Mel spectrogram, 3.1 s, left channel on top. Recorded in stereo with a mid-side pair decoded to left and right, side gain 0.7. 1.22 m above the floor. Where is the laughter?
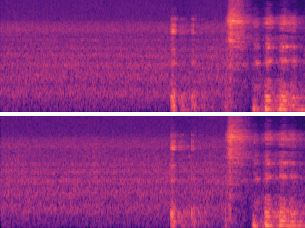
30° right, 3.5 m; by 3.0 s 20° right, 2.5 m.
